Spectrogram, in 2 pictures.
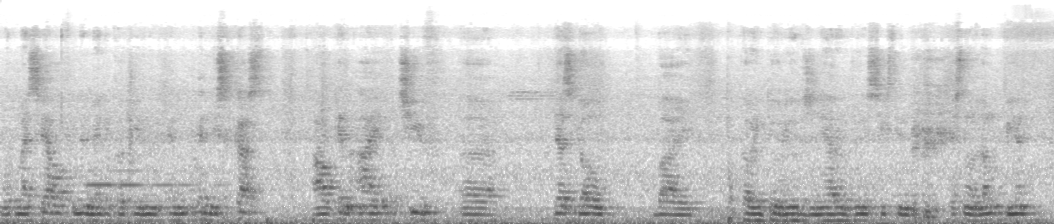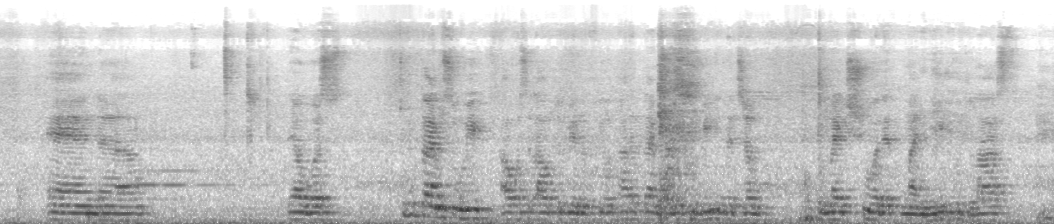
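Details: Adult man, a former rugby sevens player, who stutters. He says his stutter began in childhood and was very severe then. Finding: stuttering.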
